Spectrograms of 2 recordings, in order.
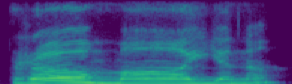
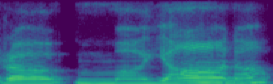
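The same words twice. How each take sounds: First: The first two syllables have short vowels. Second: The first two syllables have long vowels. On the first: "short r and short m" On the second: "we would have a long line here instead of Ra and Ma"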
